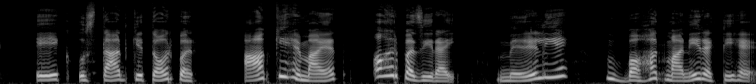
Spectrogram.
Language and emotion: Urdu, happy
